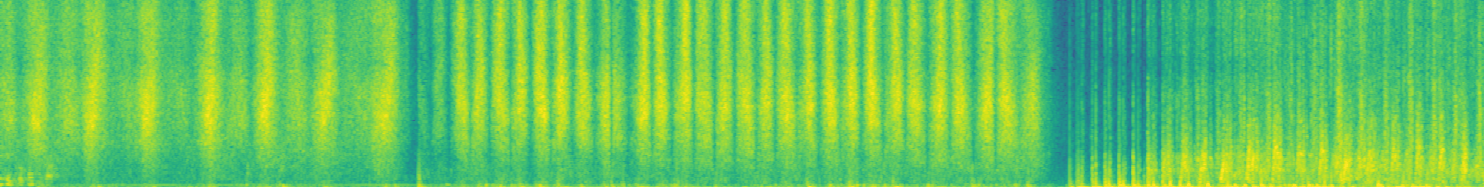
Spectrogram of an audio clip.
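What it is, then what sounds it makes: Leather armchair, rubbed and scratched. Fingertips and a palm rub and scratch across the seat and backrest of a large, soft, padded armchair upholstered in smooth red leather or faux leather, with the microphone held close. Quick, rhythmic, bright scratching strokes repeat in bursts, pausing briefly around four seconds and again near ten and a half seconds. The final stretch is louder and denser, with a fuller low thump under the scratching.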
